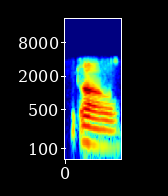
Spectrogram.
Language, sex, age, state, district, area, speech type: Manipuri, male, 30-45, Manipur, Kangpokpi, urban, conversation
